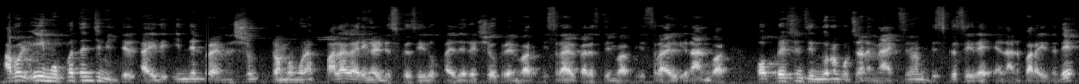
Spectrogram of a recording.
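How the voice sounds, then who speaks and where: A man's voice: fairly low pitch, fast talker, slight background noise, low-quality recording. A man from India with a Malayali accent explains the news to viewers as a commentary host, emphatic and point by point.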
